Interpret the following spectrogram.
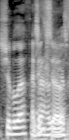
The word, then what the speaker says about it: shibboleth: the ephraimites right the word that they couldn't pronounce shibboleth okay right is that how you say it shibboleth right yeah so there's this this one hebrew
